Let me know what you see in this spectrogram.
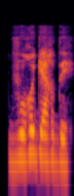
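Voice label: "vous regardez", French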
